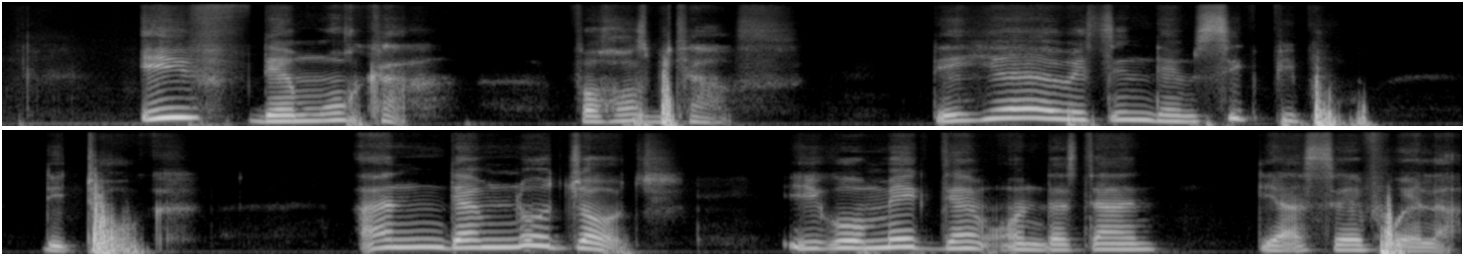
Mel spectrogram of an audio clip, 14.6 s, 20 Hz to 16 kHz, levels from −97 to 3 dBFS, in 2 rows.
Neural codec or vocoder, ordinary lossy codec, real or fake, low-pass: autoencoder, 48 kHz, 128 numbers a frame, DAC-VAE, trained on Japanese speech; none; fake; 14.4 kHz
